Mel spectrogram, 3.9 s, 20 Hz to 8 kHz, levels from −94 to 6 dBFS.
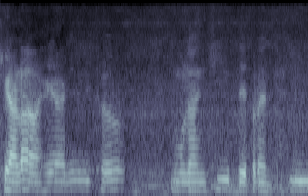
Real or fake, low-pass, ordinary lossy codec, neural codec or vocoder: fake; 7.2 kHz; AAC, 32 kbps; codec, 16 kHz in and 24 kHz out, 1.1 kbps, FireRedTTS-2 codec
